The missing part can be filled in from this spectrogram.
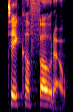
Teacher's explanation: the K sound becomes the beginning of the next part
